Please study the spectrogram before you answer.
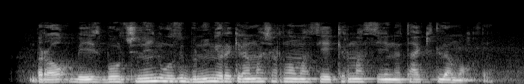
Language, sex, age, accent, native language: Uzbek, male, 25-34, Toshkent shahri, Uzbek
